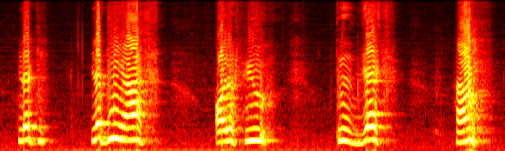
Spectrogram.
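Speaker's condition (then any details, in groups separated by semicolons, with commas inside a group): Cerebral palsy; hinders speech, sounds childlike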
